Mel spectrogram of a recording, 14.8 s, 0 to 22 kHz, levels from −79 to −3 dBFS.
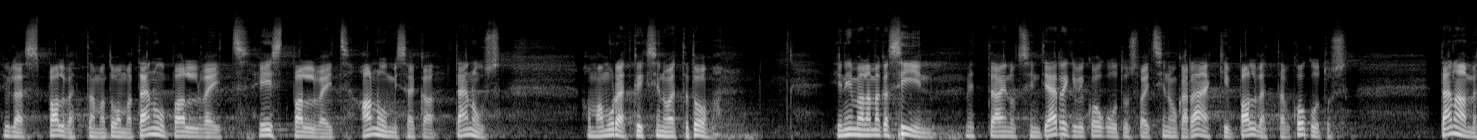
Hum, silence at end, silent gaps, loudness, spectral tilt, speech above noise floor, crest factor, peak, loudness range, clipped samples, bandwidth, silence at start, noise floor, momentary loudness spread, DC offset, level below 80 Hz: none; 0 s; none; -23 LUFS; -6 dB/octave; 30 dB; 22 dB; -2 dBFS; 2 LU; under 0.1%; 12 kHz; 0.05 s; -52 dBFS; 13 LU; under 0.1%; -56 dBFS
